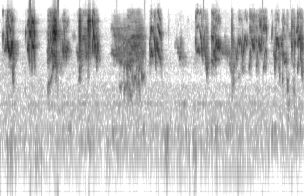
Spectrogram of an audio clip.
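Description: Parakeet chattering in quick, scratchy, high-pitched bursts, about three a second, mixed with a brief buzzy trill, with no other sounds.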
